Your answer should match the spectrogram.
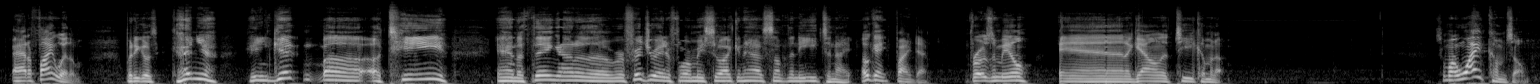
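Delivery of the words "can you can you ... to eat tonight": halting, stumbling delivery. Telling how his father asked him to get dinner, imitating his dad's voice. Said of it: "I have to do his voice".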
